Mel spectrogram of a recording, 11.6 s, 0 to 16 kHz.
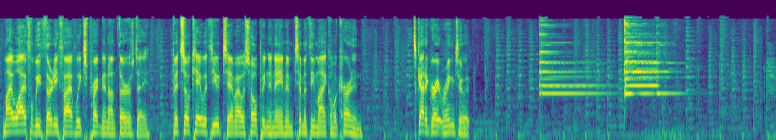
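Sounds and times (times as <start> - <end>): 
speech: 0.0 - 7.3
gong struck as a segment sound effect: 8.1 - 10.4.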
